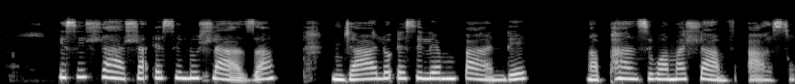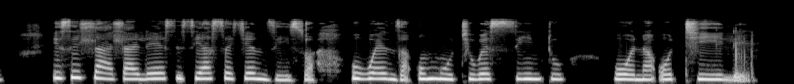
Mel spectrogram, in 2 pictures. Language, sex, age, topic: North Ndebele, male, 25-35, health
